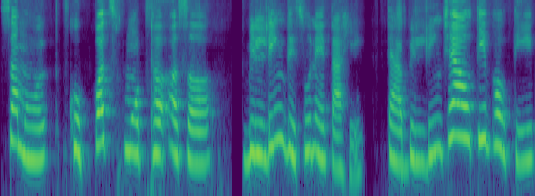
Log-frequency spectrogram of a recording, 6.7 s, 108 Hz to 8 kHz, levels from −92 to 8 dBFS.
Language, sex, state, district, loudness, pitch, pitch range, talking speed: Marathi, female, Maharashtra, Gondia, -20 LUFS, 275 Hz, 245-330 Hz, 115 wpm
